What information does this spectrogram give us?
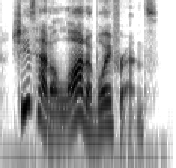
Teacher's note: This entire group just shows how consistently the word of dissolves into that single fleeting schwa sound, purely to minimize the movement of the mouth while communicating quantity.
